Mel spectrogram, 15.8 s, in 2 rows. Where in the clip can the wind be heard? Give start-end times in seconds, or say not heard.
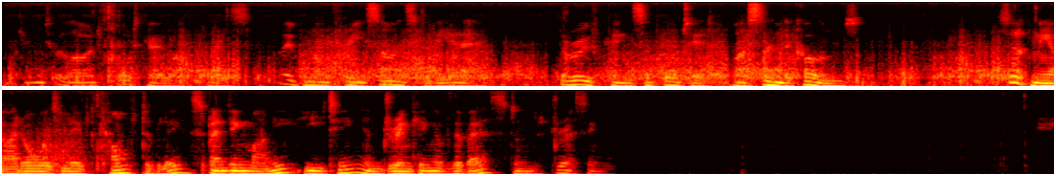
0.0-8.6.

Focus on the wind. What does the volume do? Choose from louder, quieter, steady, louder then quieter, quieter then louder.
steady.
